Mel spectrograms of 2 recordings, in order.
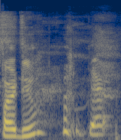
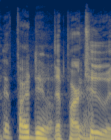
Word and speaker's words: Depardieu: Depardieu? Depardieu. Yeah. Depardieu is pretty close.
